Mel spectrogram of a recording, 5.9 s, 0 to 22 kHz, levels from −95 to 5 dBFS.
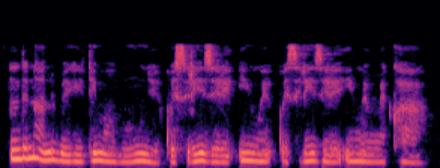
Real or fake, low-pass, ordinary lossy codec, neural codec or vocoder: real; 7.2 kHz; none; none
